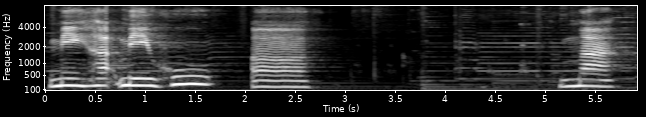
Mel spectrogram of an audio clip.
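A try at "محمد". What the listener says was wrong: Mim has zamma, so it is zamma is put wrong place. It is Muhammad. Yes, Muhammadun.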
